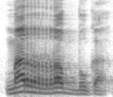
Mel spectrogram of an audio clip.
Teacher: Nunnya lebur, hilang. Kemudian huruf keduanya, huruf setelah nun sukun menjadi tasdid. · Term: idgham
